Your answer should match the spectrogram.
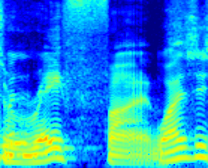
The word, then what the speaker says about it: Ralph Fiennes: I always said Ralph, and I think it's Rafe. Let's look it up. Or Ray Fiennes, I used to say. This is a Berenstein situation. Yeah, Ralph Fiennes. So why do people say Ray Fiennes? Because that's how he pronounces his name.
